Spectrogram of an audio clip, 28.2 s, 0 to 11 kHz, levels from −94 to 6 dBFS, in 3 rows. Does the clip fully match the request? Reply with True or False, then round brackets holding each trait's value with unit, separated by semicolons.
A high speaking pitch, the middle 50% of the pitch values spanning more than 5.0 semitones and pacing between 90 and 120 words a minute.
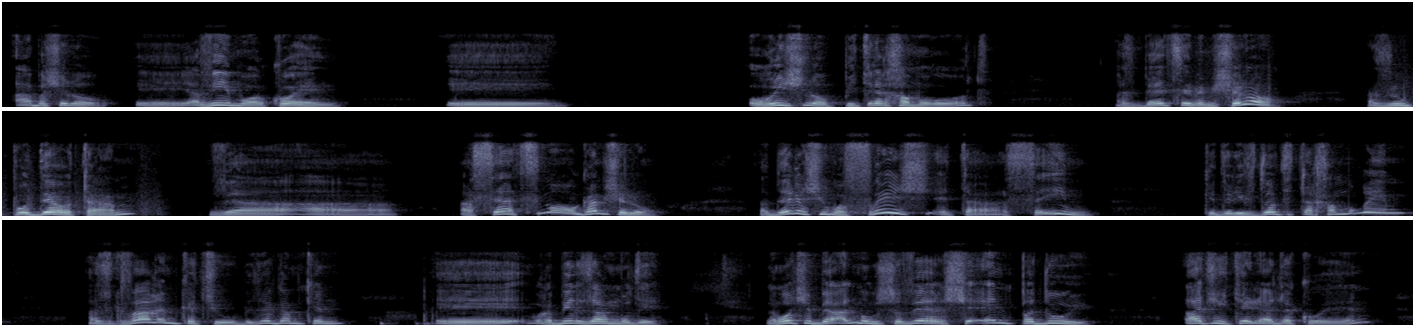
True (200 Hz; 5.6 semitones; 115 wpm)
